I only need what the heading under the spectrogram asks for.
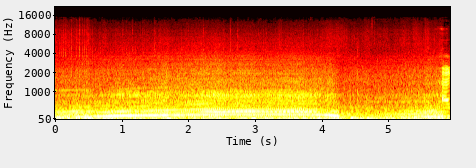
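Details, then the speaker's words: Lexus IS300 at 50 mph, floored: engine note climbs fast and keeps rising while road sound doesn't pick up; slipping clutch, worse at higher rpm. "I'm not doing a bird on right now I'm going 50 miles an hour flooring it at 50 R and it slips so very easy to tell"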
